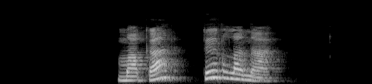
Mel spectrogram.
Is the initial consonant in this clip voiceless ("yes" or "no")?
no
